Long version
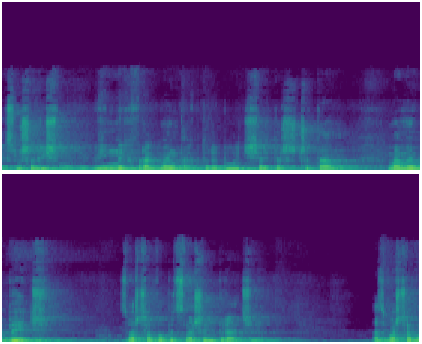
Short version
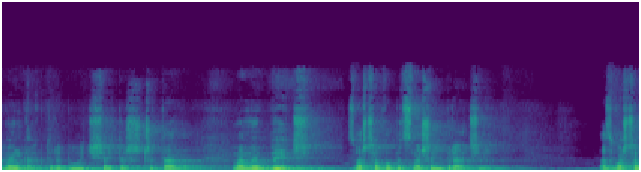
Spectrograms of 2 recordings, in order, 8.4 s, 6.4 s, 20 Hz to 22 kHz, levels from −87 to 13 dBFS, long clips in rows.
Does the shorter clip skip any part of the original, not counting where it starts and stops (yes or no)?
yes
